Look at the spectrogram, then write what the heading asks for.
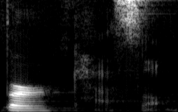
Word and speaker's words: Burr Castle: to be bur Castle I actually had to look up how to say Burr because I wasn't sure sometimes these um Celtic names can be pronounced in interesting ways like my last name so I had to look it up so but it's pronounced Burr Castle all right and our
